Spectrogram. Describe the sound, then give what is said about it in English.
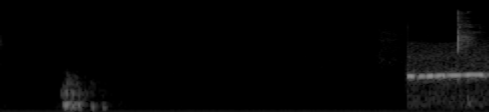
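A loud ambulance siren in a New York street cuts in abruptly near the end, holding a steady high wail over street rumble, after a brief low thump and a stretch of near silence. “Sorry, there is an ambulance. That's New York for sure.”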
